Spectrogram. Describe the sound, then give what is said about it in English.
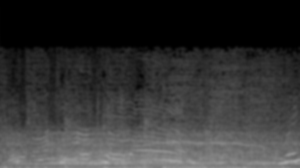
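A dense crowd at a gravel dirt bike race cheers and shouts for the racers, with many overlapping voices rising in whoops and calls. Steady, loud noise runs throughout, over a low, shifting rumble. “On another day, a crowd has once again gathered to cheer on their favorite racers in a gravel dirt bike race.”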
